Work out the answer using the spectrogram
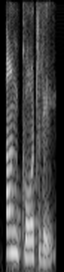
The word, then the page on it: uncourtly: Indian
